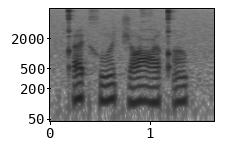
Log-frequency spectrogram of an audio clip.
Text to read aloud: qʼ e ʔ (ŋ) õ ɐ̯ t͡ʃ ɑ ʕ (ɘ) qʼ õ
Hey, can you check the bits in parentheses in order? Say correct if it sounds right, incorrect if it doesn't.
incorrect: x, correct

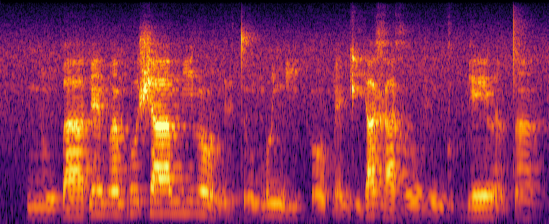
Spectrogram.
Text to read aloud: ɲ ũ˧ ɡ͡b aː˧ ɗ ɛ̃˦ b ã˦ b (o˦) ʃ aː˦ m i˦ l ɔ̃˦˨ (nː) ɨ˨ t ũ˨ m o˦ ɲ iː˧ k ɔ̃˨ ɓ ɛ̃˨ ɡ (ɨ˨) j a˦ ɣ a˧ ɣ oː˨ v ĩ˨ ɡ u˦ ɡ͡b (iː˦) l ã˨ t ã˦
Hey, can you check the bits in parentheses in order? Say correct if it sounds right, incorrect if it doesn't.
correct, incorrect: n, incorrect: i˨, incorrect: eː˦

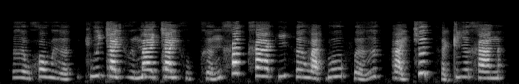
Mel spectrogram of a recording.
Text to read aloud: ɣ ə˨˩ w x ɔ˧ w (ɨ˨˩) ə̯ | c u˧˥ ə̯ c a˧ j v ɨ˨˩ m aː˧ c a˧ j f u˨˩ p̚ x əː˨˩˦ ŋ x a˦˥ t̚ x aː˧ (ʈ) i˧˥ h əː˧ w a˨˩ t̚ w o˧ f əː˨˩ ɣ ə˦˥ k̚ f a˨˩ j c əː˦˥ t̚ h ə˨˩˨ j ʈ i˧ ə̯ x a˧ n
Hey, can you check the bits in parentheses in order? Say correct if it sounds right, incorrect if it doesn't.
correct, incorrect: k

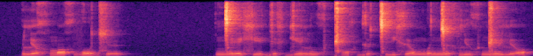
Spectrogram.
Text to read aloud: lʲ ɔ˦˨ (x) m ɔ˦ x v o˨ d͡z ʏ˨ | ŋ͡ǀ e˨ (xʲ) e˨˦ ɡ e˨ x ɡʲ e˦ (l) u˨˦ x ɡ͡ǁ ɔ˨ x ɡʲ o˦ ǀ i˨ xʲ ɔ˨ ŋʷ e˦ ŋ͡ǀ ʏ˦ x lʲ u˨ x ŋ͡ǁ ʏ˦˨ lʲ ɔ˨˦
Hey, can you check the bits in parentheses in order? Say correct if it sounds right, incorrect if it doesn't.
correct, correct, correct

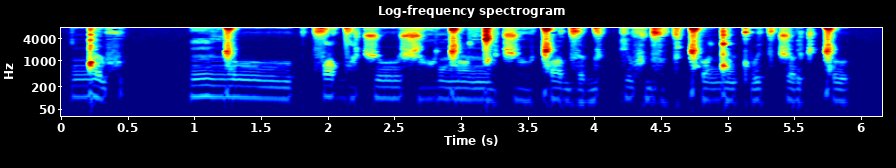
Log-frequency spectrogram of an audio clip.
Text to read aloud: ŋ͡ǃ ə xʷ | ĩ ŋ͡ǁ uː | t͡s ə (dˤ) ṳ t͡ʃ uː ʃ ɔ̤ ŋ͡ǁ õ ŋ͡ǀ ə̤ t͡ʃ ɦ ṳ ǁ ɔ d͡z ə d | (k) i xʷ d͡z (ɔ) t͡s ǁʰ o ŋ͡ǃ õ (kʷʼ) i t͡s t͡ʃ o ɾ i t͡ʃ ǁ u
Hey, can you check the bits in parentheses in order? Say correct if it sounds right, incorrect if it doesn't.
correct, correct, incorrect: ɔ̤, correct

